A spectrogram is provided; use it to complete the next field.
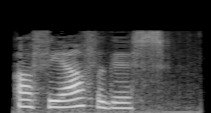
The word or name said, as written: ophiophagous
